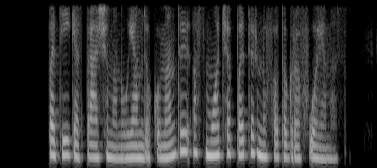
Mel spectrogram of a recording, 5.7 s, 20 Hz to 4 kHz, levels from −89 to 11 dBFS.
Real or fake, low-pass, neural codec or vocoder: fake; 3.6 kHz; codec, 16 kHz in and 24 kHz out, 1 kbps, XY-Tokenizer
